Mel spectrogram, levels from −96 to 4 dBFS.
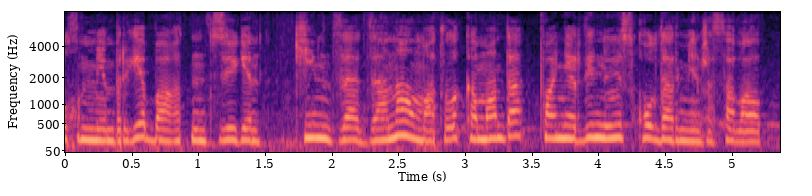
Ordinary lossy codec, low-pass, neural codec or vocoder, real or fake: none; none; codec, 16 kHz, 8 kbps, FreqCodec, larger model; fake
